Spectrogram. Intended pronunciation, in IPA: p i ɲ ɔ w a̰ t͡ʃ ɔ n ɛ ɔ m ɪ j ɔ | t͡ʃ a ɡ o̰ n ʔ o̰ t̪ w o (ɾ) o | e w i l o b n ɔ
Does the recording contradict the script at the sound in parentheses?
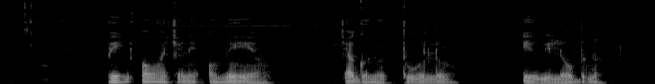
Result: yes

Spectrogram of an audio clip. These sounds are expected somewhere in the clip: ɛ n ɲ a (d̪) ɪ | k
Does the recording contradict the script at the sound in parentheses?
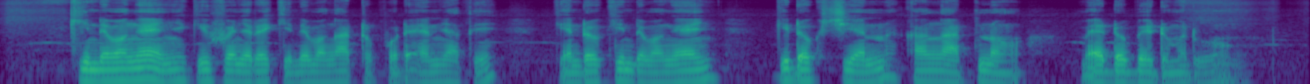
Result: yes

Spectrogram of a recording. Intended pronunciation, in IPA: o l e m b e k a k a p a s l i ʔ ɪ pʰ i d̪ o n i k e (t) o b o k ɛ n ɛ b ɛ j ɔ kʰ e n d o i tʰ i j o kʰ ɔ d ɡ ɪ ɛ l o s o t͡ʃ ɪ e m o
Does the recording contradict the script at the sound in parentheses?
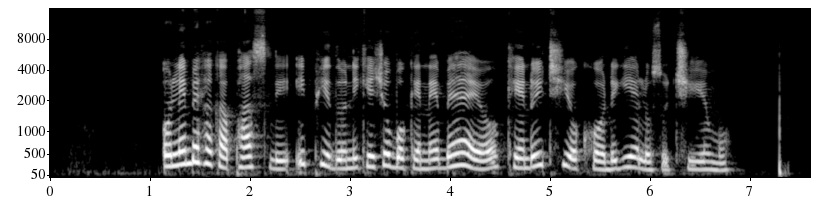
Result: yes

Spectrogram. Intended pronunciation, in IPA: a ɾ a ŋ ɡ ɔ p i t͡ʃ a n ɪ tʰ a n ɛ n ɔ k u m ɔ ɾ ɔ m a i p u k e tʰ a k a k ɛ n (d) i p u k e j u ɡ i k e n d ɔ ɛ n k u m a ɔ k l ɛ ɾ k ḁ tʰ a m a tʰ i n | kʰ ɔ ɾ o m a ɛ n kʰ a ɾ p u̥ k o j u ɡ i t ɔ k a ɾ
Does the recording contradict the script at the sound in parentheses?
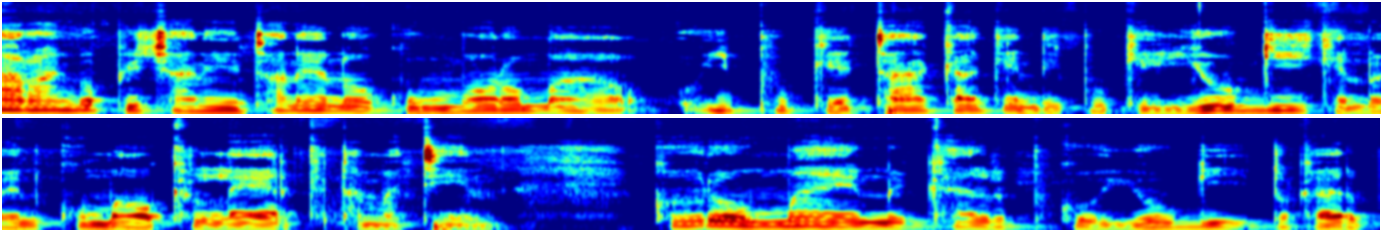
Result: no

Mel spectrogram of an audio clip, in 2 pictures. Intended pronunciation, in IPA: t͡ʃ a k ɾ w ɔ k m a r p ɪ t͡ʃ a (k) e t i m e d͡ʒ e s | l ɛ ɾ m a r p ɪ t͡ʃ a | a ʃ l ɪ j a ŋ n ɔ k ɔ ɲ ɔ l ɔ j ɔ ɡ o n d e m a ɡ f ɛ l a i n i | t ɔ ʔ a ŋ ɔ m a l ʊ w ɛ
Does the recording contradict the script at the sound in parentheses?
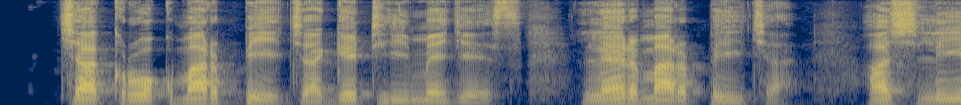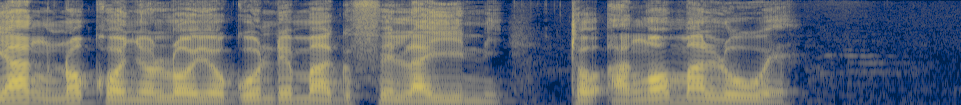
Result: yes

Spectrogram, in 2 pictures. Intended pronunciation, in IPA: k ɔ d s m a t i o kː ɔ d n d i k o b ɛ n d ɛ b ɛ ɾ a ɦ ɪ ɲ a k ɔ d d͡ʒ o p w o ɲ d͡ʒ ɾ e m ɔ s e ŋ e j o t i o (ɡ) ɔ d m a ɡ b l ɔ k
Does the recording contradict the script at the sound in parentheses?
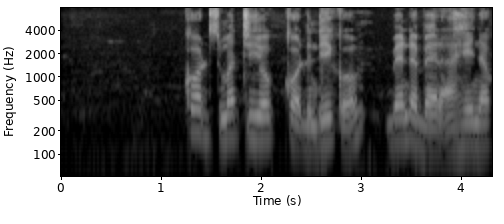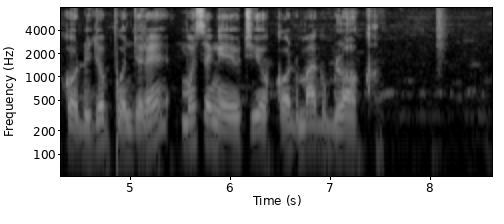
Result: yes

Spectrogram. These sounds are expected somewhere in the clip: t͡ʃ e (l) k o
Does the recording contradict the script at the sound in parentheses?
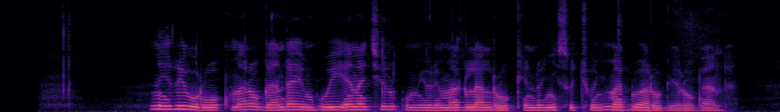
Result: no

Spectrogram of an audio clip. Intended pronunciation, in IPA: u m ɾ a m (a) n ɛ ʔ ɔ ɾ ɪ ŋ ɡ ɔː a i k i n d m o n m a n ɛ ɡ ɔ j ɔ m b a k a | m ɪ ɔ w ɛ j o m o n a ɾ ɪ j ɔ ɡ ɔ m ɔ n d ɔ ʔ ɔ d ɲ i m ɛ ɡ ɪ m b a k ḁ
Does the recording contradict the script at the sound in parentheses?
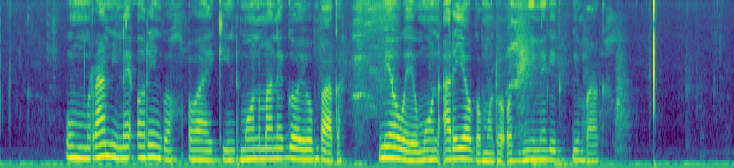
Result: yes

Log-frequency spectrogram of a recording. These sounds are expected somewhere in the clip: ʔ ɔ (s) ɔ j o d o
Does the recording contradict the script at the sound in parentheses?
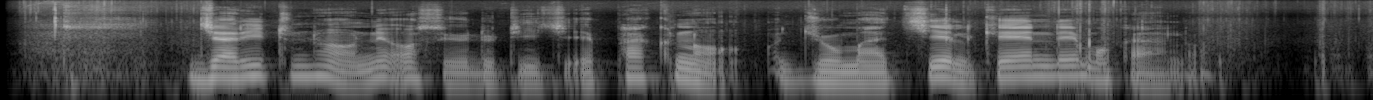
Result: no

